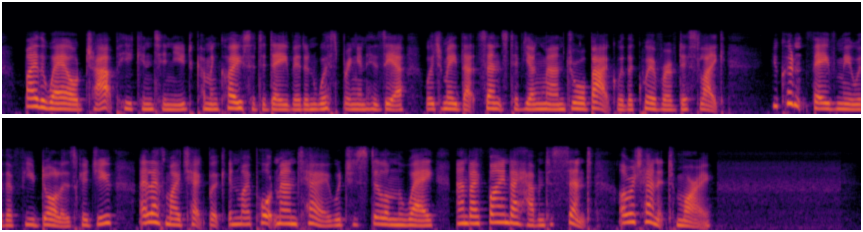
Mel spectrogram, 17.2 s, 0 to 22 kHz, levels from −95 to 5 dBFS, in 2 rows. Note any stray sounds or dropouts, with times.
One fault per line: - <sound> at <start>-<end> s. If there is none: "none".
none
